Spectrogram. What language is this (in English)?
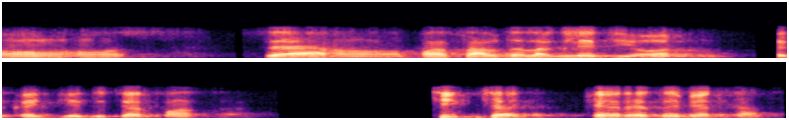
Maithili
